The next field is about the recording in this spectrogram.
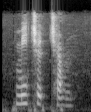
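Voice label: "мичӧдчан" Komi, female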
